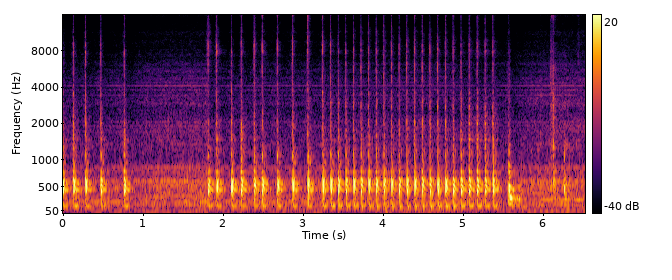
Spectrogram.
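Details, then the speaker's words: Anycubic ACE Pro filament unit, first slot, trying to retract: rapid ratcheting clicks, about three a second in bursts, as a jammed gear grinds and cannot rotate. The owner suspects misalignment or over-tightening, not confirmed. "Yeah, look at that, it's grinding there. That thing cannot move. This gear cannot rotate."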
